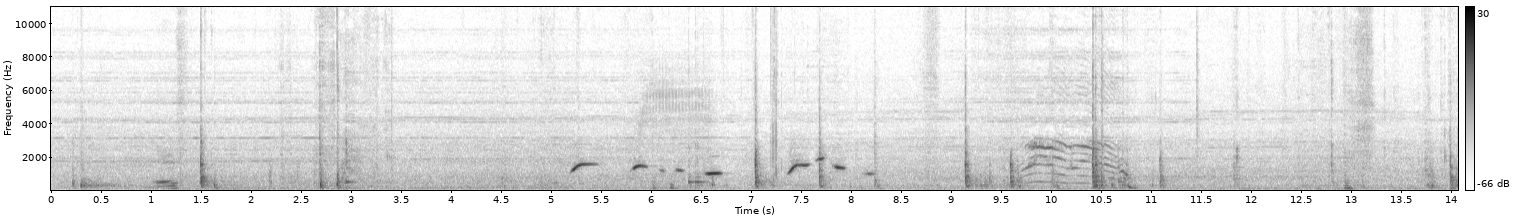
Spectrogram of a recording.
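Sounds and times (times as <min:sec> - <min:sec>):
person whistling: 0:05.2 - 0:06.8, 0:07.4 - 0:08.3.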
